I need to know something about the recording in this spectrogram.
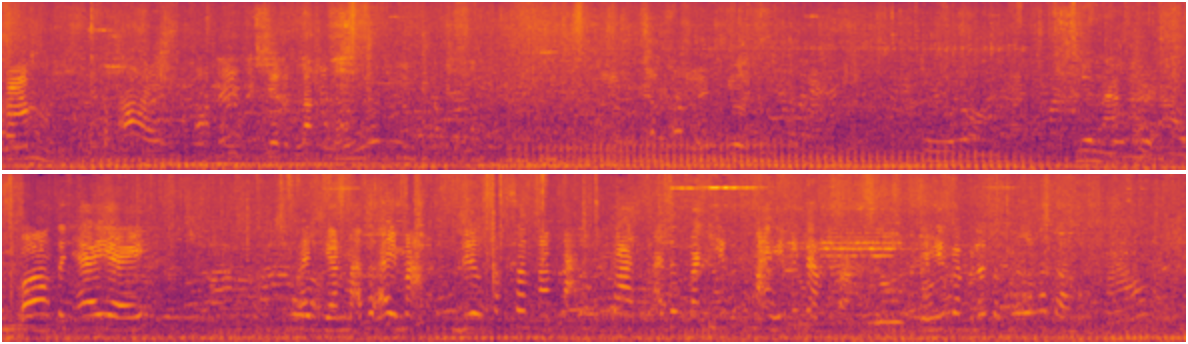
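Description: Plastic bags rustle as fish are handled.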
